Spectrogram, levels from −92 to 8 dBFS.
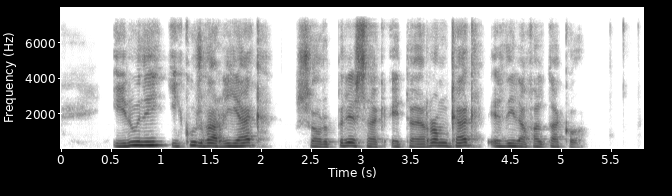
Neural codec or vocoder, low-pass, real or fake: codec, 16 kHz, 4 kbps, X-Codec, HuBERT features, trained on LibriSpeech; 7.2 kHz; fake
